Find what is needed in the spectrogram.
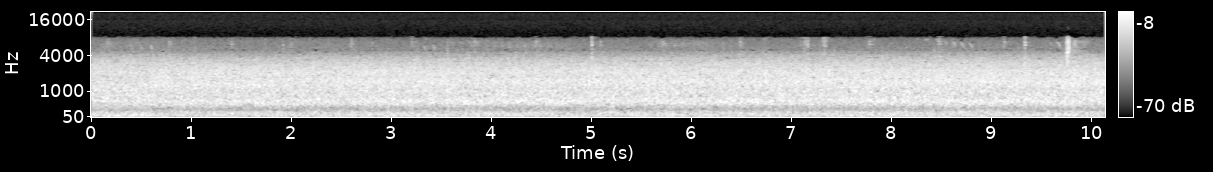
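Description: Steady roar of rushing water pouring down a dam spillway, an even, unbroken rush of noise.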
